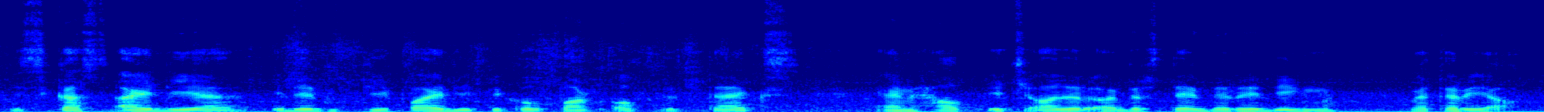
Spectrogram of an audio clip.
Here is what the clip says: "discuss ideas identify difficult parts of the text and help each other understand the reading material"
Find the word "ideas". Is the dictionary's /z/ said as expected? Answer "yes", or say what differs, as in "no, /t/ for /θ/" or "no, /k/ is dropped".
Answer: no, /z/ is dropped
